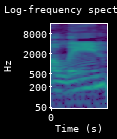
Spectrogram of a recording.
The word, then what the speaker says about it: Alain: this isn't over but Alain rhymes with pain he wants it to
